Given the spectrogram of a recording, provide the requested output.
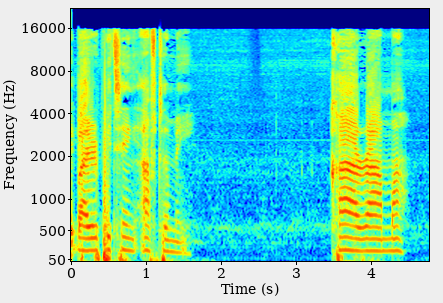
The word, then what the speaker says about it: Karama: learn how to say by repeating after me Kama k Kama you won't know how to say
